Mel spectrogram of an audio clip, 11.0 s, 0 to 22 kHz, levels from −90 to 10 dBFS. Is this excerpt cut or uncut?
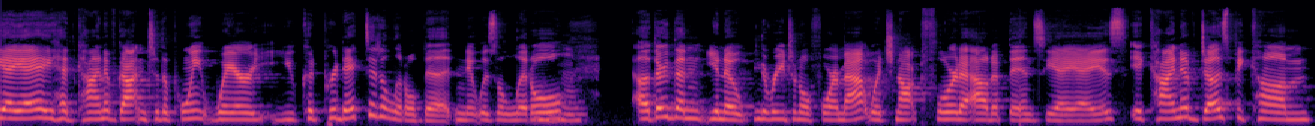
cut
